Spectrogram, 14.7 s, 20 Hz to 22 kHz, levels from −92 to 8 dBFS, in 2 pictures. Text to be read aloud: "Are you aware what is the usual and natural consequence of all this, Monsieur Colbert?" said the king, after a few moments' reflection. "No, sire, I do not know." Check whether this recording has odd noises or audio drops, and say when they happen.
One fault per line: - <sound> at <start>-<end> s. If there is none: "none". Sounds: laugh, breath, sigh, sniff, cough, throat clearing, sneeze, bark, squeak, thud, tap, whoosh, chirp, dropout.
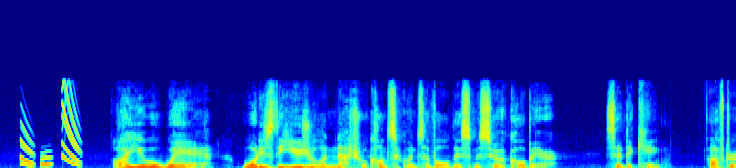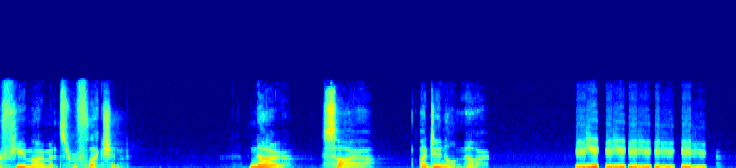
- chirp at 0.2-0.8 s
- laugh at 13.1-14.4 s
